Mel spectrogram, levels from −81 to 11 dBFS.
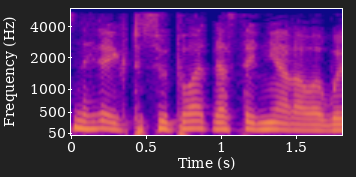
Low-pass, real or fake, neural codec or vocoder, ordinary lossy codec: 5.4 kHz; fake; codec, 16 kHz, 0.5 kbps, X-Codec, HuBERT features, trained on LibriSpeech; MP3, 32 kbps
